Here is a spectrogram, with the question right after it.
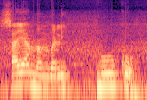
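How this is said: The word buku is stressed. What I bought is a book, nothing else. "Tekanan pada kata "buku""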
